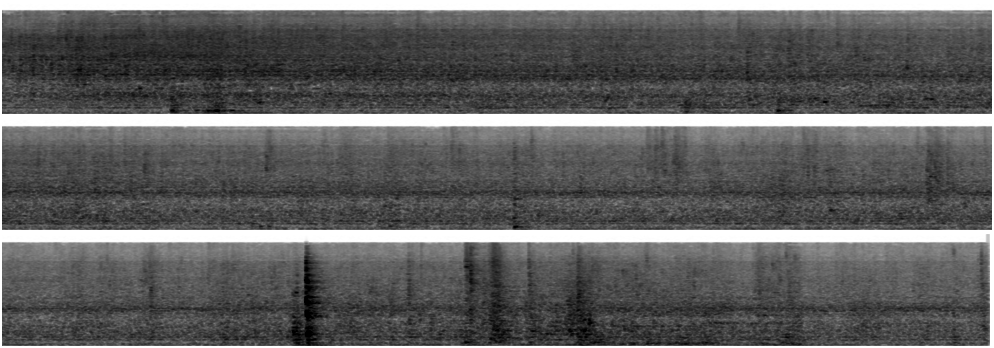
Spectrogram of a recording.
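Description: Sardines sizzling in a cast-iron skillet alongside a pot of water at the boil, a steady hiss that slowly eases. A sharp knock about two-thirds of the way through, followed by a few lighter clacks.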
